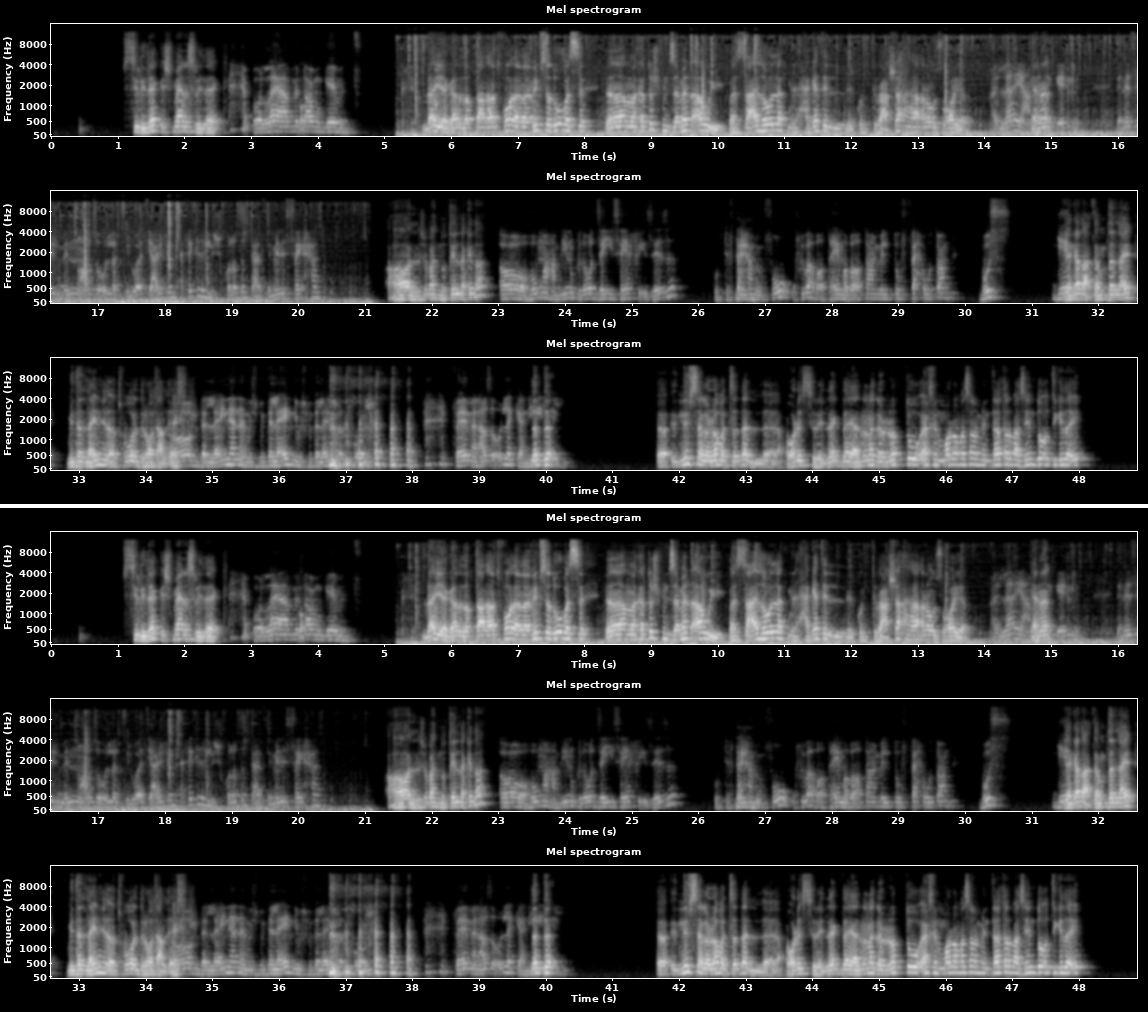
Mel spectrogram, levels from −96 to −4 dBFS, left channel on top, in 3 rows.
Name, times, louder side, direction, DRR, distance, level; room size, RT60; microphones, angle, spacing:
voice 1, 1.1-2.5 5.6-8.0 8.3-13.7 14.7-15.0 21.3-22.8 26.6-26.8 31.5-32.5 32.8-34.6 36.7-36.9 37.7-37.8 39.8-40.1 41.7-48.0, right 2 dB, 20° right, 0.4 m, -22 dB
voice 2, 2.7-4.5 5.2-6.0 14.1-15.5 15.9-20.3 23.0-25.6 26.4-29.8 30.2-30.6 31.3-31.7 34.4-37.4 38.2-40.3, left 2 dB, 35° left, 0.6 m, -35 dB
sound 1, 5.2-21.1, left 3 dB, 85° left, 0.4 m, -34 dB
3.7 x 2.8 x 2.7 m
head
